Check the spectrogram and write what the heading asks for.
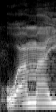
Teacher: Bacanya harus dengung dan masukkan bunyi nun pada ya. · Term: idgham bi gunnah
